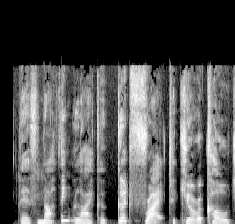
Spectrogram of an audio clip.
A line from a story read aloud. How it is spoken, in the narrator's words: she said cheerfully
